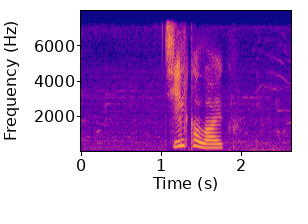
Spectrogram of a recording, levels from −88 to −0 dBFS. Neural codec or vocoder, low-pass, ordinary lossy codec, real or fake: none; 7.2 kHz; none; real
